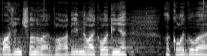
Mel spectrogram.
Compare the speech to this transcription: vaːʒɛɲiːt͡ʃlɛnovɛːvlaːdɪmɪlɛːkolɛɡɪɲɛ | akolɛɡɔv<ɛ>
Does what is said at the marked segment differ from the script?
yes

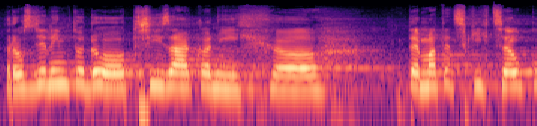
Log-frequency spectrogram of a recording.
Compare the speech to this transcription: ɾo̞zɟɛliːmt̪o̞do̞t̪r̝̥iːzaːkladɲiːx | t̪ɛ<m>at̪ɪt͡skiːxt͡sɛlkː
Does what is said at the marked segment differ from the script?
no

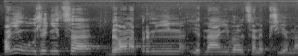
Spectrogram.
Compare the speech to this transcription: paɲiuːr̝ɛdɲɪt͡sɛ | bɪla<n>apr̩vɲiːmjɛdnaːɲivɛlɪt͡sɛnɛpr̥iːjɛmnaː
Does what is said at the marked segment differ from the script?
no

